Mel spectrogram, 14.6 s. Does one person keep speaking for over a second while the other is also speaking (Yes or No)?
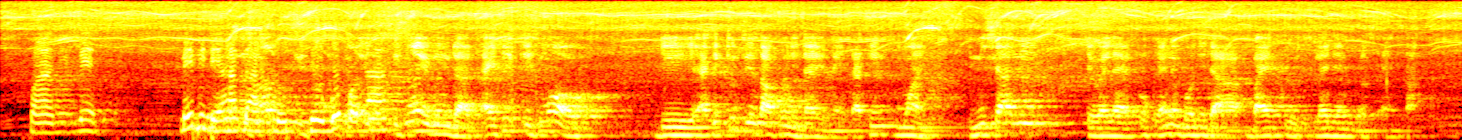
Yes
